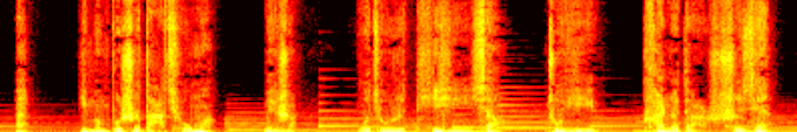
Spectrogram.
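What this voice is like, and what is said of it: Low, cautious hushed voice. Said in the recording (Chinese): “用略带谨慎的口气低声说”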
